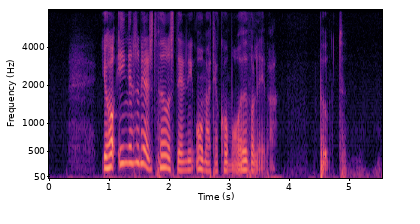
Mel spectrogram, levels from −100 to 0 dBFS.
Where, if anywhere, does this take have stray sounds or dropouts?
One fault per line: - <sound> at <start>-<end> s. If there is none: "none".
none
